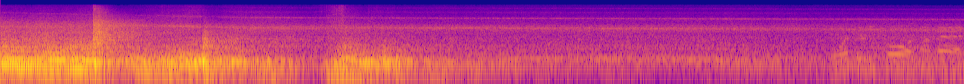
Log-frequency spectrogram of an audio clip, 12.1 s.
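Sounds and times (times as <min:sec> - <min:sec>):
engine backfire crack: 0:00.0 - 0:06.3
car engine on a dyno: 0:00.0 - 0:12.0
thin high whine: 0:01.8 - 0:12.0.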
